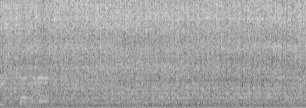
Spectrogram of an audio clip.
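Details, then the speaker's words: Engine at idle with a loud, sharp puffing tap on each exhaust beat: an exhaust leak at the blown center-cylinder port of the manifold, fixed by tightening the manifold. "we've got a pretty big vacuum knee I mean a exhaust leak over here somewhere you can hear it tapping her which cylinder it is somewhere over here"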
